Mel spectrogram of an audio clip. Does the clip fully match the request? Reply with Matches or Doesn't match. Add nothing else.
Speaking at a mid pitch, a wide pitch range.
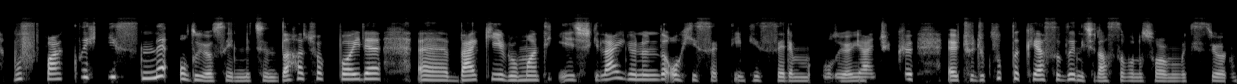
Doesn't match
